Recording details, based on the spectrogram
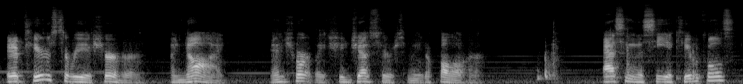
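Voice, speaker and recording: Visual novel lead: male actor as a low, wry, introspective man, guilt-ridden, with music underneath. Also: natural voice, rough recording. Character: brooding, guilt-ridden man with a dry charm. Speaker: narrating protagonist. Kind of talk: visual novel voice acting, introspective narration and dialogue.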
